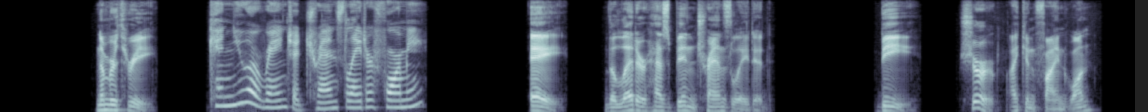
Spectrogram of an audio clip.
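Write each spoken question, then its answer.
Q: Can you arrange a translator for me?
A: B: Sure, I can find one.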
